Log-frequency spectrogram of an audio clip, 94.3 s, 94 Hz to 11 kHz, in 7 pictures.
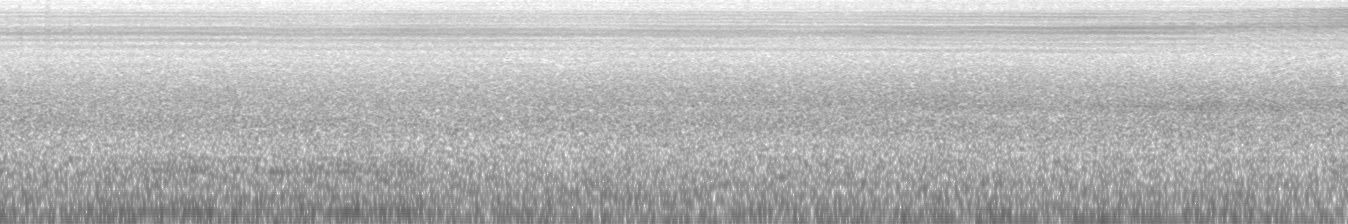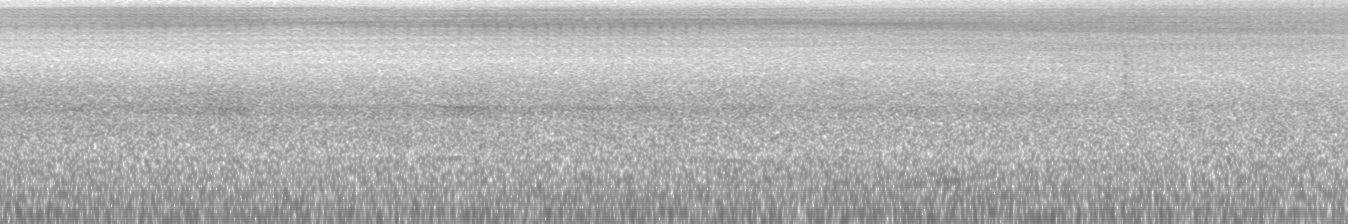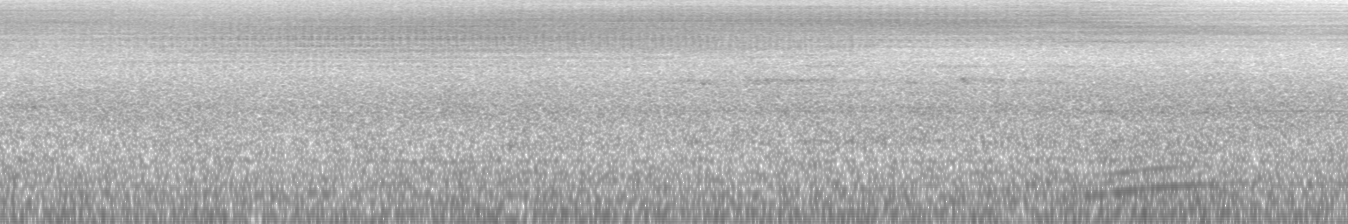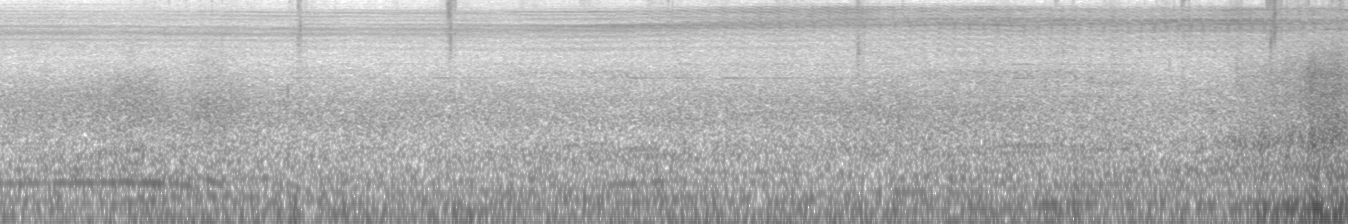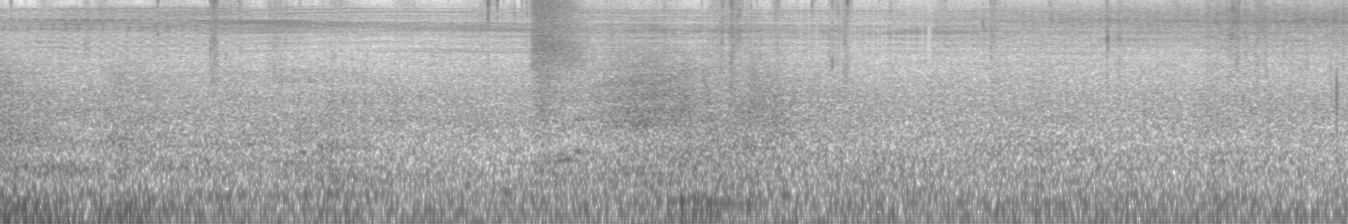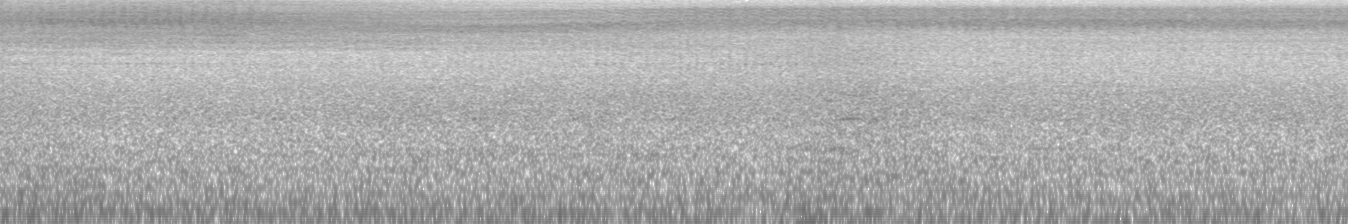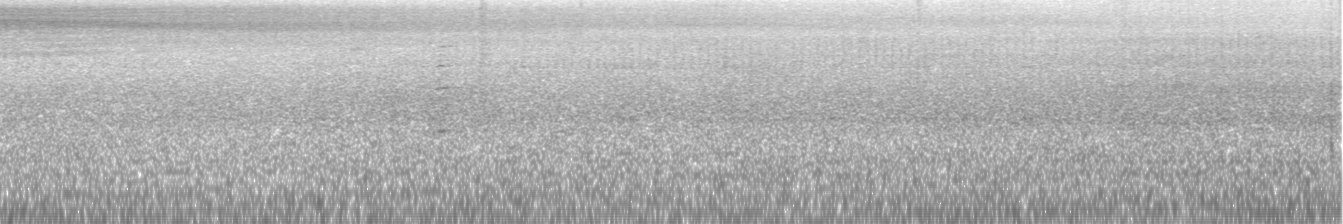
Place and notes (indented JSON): {
  "title": "Mt Royal Station, Cathedral St, Baltimore, MD, USA - Cicadas",
  "date": "2019-09-03 14:20:00",
  "description": "Cicadas that could not be seen, but heard. captured with Zoom H4N recorder.",
  "latitude": "39.31",
  "longitude": "-76.62",
  "altitude": "31",
  "timezone": "America/New_York"
}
